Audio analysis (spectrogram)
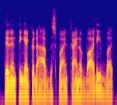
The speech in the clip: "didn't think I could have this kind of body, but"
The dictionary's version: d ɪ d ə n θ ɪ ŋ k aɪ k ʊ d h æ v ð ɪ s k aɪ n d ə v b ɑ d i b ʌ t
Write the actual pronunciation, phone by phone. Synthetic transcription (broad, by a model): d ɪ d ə n t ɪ ŋ k aɪ k ʊ d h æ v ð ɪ s k aɪ n d ə v b ɑ d i b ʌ t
